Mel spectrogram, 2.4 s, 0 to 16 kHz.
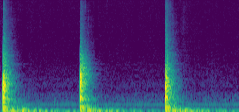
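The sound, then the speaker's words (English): Three heavy, booming knocks on a door, banged by a resident assistant at about 8 or 9 p.m. after dark, evenly spaced about a second apart, loud, each ringing briefly before the next; no one speaks. “About 8, 9 p.m. when the RA banged on my door.”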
